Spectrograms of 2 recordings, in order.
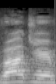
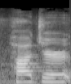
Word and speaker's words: Roger: something wrong like um I was saying rapael and Roger my prediction video and it's pronounced Rafael and hoger then hey tell me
